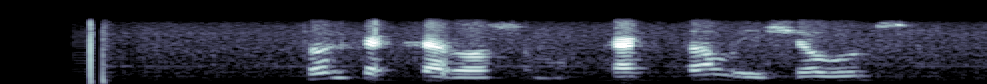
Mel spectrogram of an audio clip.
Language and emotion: Russian, neutral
